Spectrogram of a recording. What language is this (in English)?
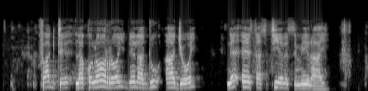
Esperanto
